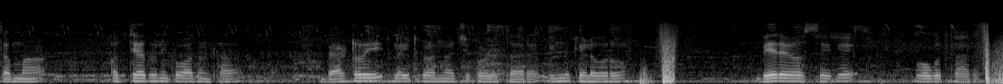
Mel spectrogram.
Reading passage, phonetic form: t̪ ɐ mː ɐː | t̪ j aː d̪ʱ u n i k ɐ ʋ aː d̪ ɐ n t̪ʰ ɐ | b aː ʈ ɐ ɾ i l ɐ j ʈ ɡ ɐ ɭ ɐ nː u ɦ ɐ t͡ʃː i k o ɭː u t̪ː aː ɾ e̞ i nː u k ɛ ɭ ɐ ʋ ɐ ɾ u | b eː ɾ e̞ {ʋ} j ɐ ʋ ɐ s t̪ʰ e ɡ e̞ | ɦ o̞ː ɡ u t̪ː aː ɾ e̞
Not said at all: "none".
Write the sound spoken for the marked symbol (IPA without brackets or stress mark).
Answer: ʋ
